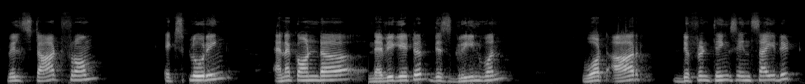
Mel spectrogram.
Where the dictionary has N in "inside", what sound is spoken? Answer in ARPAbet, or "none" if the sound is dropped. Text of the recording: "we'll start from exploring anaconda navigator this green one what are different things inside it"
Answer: N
